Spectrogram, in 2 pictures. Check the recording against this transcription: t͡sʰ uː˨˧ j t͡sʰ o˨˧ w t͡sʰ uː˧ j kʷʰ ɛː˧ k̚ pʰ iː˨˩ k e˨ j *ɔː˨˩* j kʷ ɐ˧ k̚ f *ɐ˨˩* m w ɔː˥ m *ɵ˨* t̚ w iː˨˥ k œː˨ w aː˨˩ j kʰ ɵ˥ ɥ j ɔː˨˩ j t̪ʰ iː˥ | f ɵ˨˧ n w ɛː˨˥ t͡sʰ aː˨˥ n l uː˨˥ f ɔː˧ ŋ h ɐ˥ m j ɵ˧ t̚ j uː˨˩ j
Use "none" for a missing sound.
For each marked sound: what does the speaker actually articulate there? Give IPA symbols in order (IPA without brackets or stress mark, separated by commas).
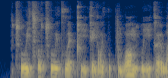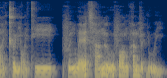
ɔː˨˩, ɐ˨˩, ɵ˨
